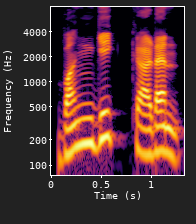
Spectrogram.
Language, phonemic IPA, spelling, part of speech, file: Tamil, /ʋɐŋɡɪkːɐɖɐn/, வங்கிக்கடன், noun, Ta-வங்கிக்கடன்.ogg
- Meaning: bank loan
